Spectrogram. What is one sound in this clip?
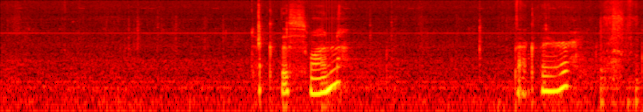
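Paper pieces rustle and tap softly as hands press them onto card.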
